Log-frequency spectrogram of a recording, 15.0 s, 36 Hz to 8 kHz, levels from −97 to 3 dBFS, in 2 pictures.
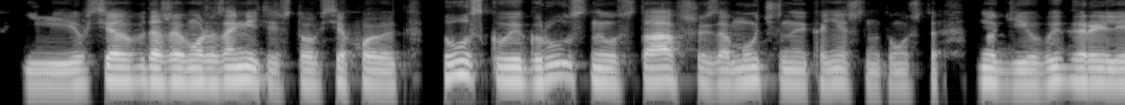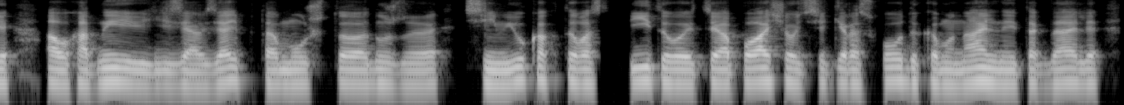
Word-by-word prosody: И 105 Hz, 0 st, 0 dB
у 110 Hz, -, -1 dB
всех 125 Hz, +2 st, +3 dB
даже 120 Hz, -1 st, +5 dB
можно 120 Hz, -1 st, +4 dB
заметить, 125 Hz, -5 st, +2 dB
что 110 Hz, 0 st, -2 dB
все 100 Hz, -, -2 dB
ходят 100 Hz, -2 st, -1 dB, 0.2 s
тусклые, 150 Hz, -6 st, +3 dB
грустные, 140 Hz, +1 st, 0 dB
уставшие, 120 Hz, +1 st, +3 dB
замученные, 110 Hz, 0 st, -2 dB
конечно, 110 Hz, -1 st, -5 dB
потому 100 Hz, +1 st, -7 dB
что 100 Hz, -, -10 dB, 0.2 s
многие 105 Hz, -3 st, +1 dB
выгорали. 115 Hz, 0 st, +1 dB, 0.2 s
А 115 Hz, -, +4 dB
выходные 110 Hz, 0 st, 0 dB
нельзя 100 Hz, 0 st, -2 dB
взять, 120 Hz, +6 st, -2 dB
потому 105 Hz, -2 st, -2 dB
что 110 Hz, 0 st, -1 dB
нужно 105 Hz, 0 st, -4 dB
семью 110 Hz, +3 st, -1 dB
как-то 125 Hz, -1 st, -2 dB
воспитывать 115 Hz, 0 st, -1 dB
и -, -, +3 dB
оплачивать 115 Hz, 0 st, +2 dB
всякие 115 Hz, +2 st, -4 dB
расходы 120 Hz, +2 st, -3 dB
коммунальные 110 Hz, 0 st, 0 dB
и -, -, -17 dB
так 105 Hz, -3 st, -5 dB
далее. 115 Hz, 0 st, -1 dB
115 Hz, 145 wpm, -24 LUFS, 105-120 Hz, 0.2 s, даже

